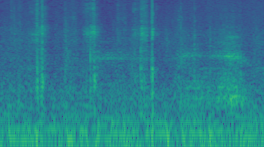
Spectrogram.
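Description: Scissors cut through thrifted clothing in short, crisp snips that come in an uneven rhythm, close up and moderately quiet, with no talking.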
